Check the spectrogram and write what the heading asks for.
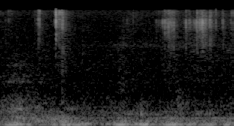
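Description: Near silence, with a few faint clicks and scrapes of a metal cuticle pusher prying under a gel nail to lift it off.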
